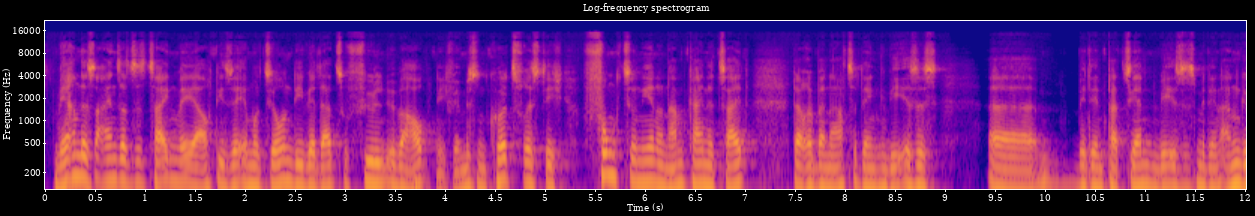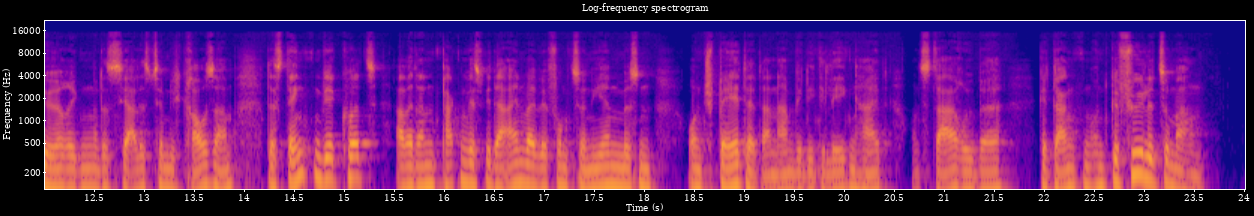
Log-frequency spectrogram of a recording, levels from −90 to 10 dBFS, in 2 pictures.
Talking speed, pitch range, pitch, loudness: 185 wpm, 110-130 Hz, 120 Hz, -20 LUFS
